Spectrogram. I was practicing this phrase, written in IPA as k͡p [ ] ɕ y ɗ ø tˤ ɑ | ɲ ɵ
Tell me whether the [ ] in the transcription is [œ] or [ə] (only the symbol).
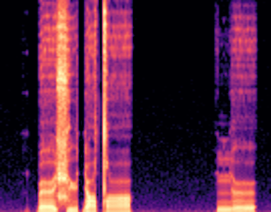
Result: œ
